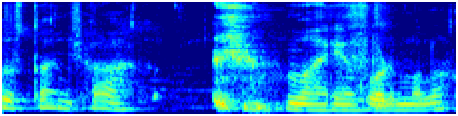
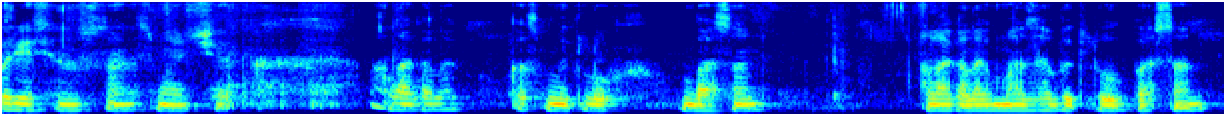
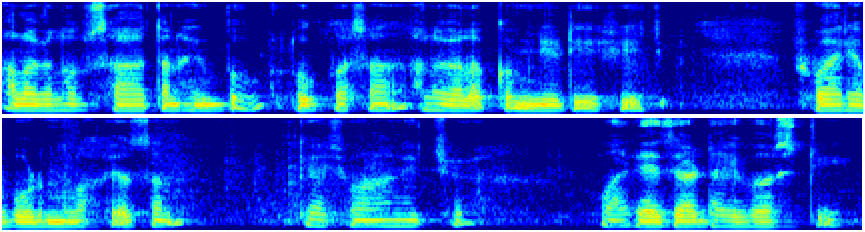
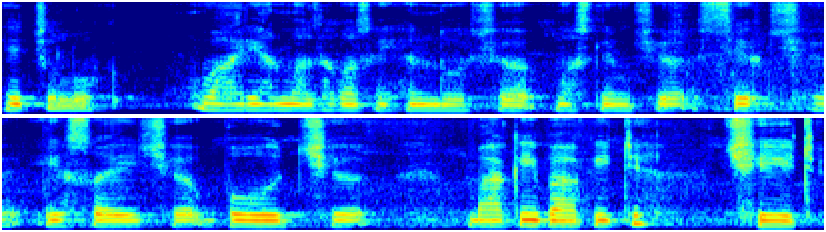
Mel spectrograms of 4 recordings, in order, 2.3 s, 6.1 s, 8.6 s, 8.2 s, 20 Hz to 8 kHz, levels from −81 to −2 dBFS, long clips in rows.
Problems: background sounds at intervals, low volume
